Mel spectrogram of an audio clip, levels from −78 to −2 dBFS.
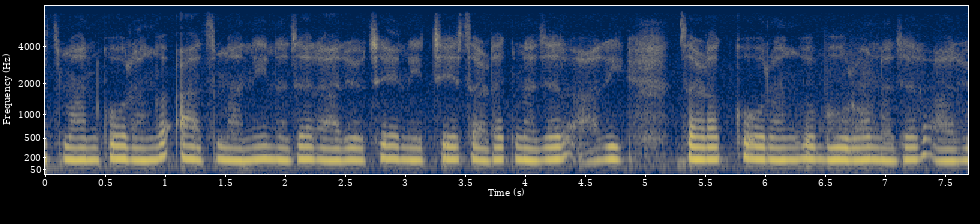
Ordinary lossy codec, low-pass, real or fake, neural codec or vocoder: none; 7.2 kHz; real; none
